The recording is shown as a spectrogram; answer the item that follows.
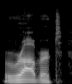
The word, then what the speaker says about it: Robert: directly from America so she has never pronounced my name with a Spanish accent so okay see I here I feel set up just a little and no so it's not Roberto Robert Robert Robert Robert there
